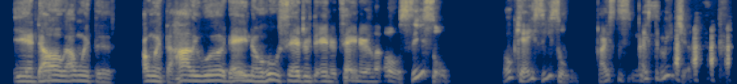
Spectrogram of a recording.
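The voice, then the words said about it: Imitates another person's voice. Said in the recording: “I'm gonna get my Cedric impression.”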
